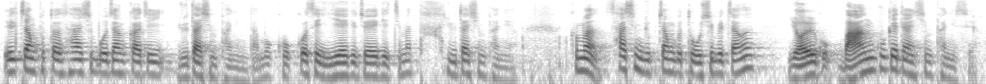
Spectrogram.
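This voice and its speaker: A man's voice: mid-range voice, fast talker. A middle-aged man teaching a recorded Bible study lecture, asking his listeners questions and reading scripture aloud. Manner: lively teaching, asks the class questions, reads scripture aloud.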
